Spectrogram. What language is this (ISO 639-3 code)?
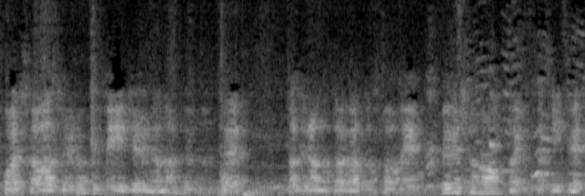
jpn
